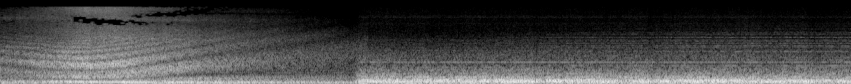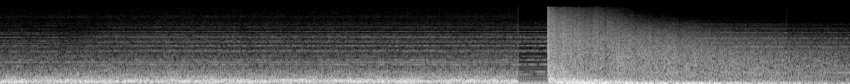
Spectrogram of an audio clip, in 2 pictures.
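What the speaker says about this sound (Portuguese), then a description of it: "O avião se choca com o solo a mais de 400 km por hora." Crash of a passenger airplane into the ground at over 400 km/h: a loud roaring engine rush that cuts abruptly, followed by a sustained heavy rumble and a final violent burst, with no talk.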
